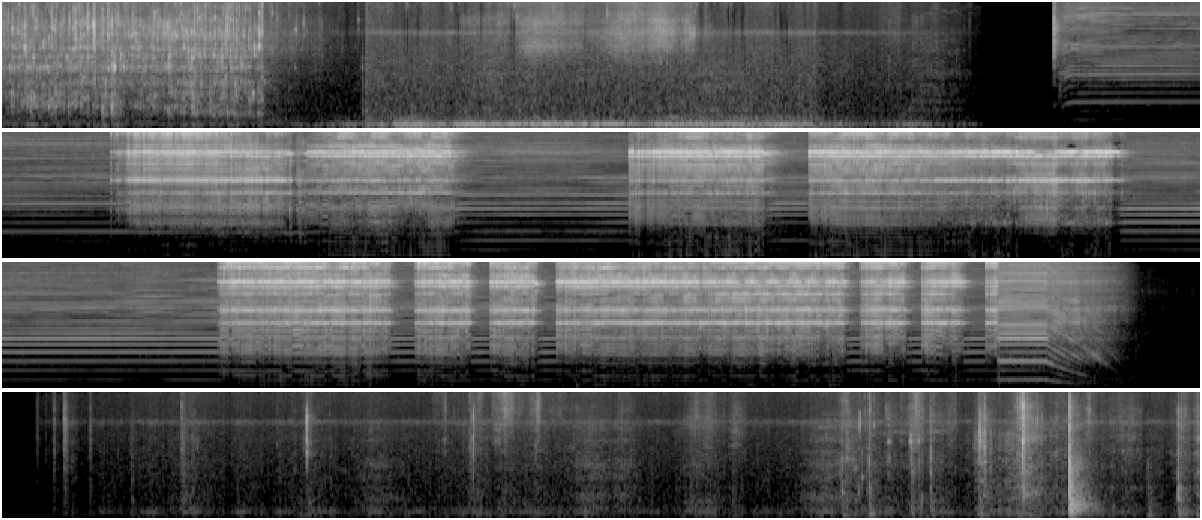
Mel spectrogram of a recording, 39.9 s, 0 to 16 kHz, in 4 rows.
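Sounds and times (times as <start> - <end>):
power tool grinding metal: 8.8 - 19.4, 20.6 - 29.2.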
